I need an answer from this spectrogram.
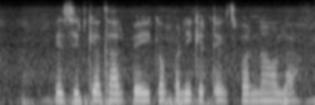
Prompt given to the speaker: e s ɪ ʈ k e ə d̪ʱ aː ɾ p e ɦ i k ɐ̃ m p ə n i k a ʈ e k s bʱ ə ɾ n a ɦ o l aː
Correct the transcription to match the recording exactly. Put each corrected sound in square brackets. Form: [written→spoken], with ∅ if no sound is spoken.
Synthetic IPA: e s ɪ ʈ k e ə d̪ʱ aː ɾ p e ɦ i k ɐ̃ m p ə n i k [a→e] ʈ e k s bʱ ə ɾ n a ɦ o l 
